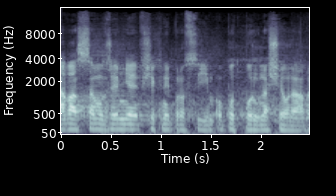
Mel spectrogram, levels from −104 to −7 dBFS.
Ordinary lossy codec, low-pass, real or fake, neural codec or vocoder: MP3, 96 kbps; 14.4 kHz; fake; vocoder, 44.1 kHz, 128 mel bands, Pupu-Vocoder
